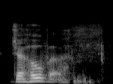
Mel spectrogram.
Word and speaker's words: Jehovah: letter yodeh vahe and english letters yhvh commonly pronounced jehovah and this is where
